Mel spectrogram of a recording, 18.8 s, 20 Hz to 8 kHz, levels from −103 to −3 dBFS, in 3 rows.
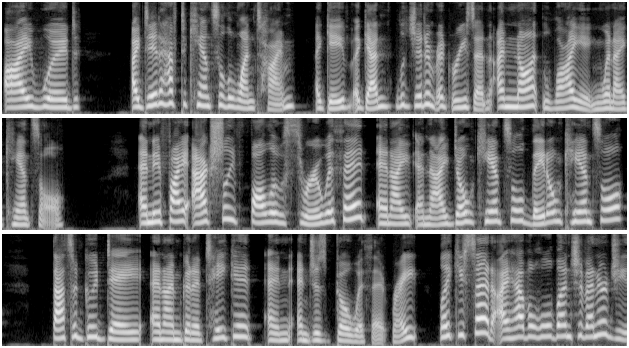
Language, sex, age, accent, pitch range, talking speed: English, female, 20-39, American, 190-255 Hz, 205 wpm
